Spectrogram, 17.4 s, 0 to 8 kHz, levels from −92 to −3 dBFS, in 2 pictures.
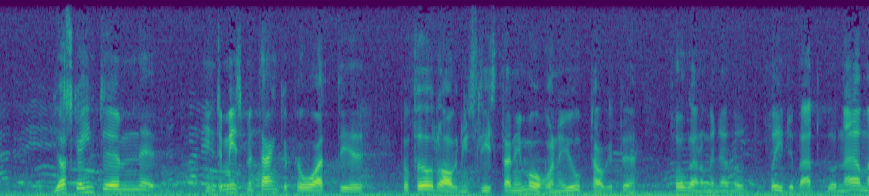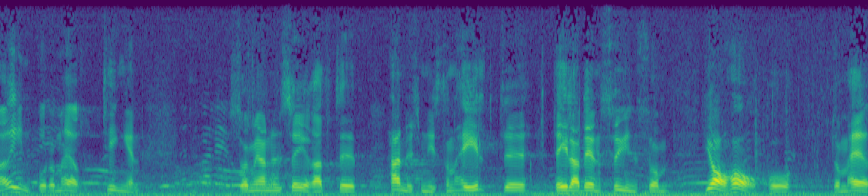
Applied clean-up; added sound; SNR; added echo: none; Boat, Water vehicle; 11 dB; none.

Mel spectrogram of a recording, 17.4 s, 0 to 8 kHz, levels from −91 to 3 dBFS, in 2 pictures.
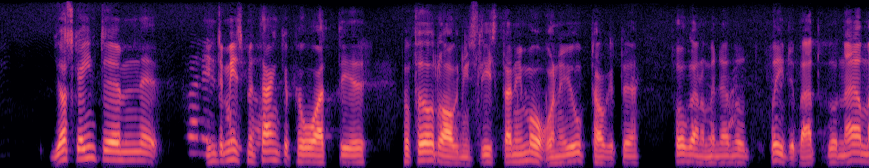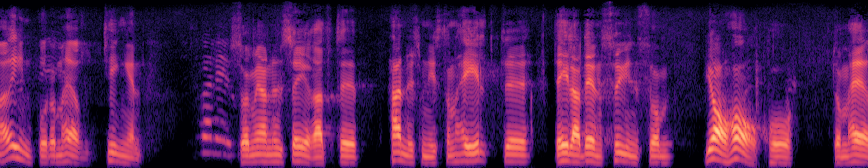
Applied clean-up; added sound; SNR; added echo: neural mask model Resemble Enhance denoiser.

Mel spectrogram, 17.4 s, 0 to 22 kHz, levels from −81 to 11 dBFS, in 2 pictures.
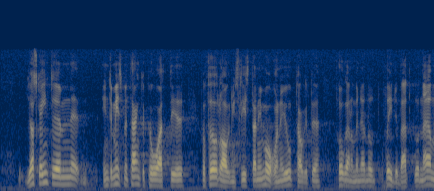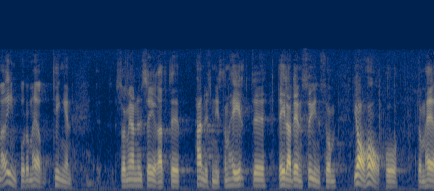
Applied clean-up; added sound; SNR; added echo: none; none; none; none.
